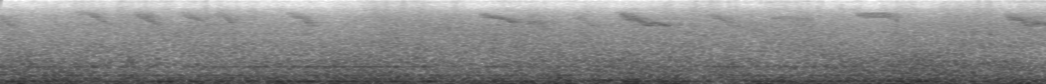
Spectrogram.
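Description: Small birds chirping over and over, short high notes that each drop in pitch, above a steady low rumble.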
